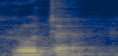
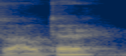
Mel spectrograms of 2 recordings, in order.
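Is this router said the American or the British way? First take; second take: British; American. First: It is said with a British English pronunciation. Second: It is said with an American English pronunciation. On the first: "in British English it's router" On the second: "in American English it's router"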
